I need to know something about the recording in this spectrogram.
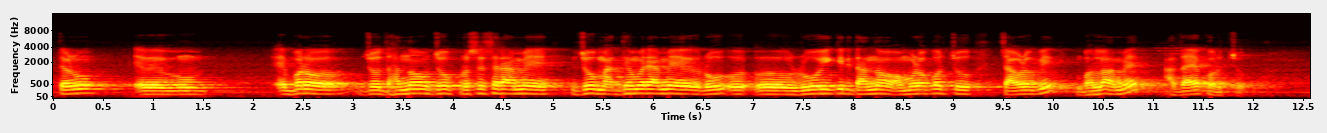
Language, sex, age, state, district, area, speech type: Odia, male, 45-60, Odisha, Ganjam, urban, spontaneous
